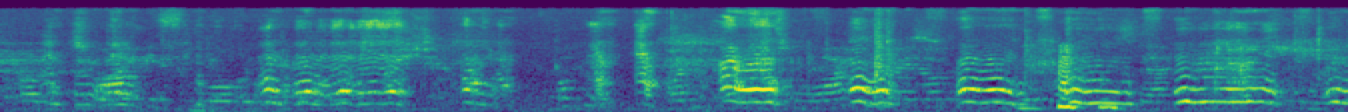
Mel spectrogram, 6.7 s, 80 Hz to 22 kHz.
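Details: An infant on day 96 in the NICU fusses during burping, with whimpering cries in short wavering bursts and soft adult voices in a small room. Infant crying.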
